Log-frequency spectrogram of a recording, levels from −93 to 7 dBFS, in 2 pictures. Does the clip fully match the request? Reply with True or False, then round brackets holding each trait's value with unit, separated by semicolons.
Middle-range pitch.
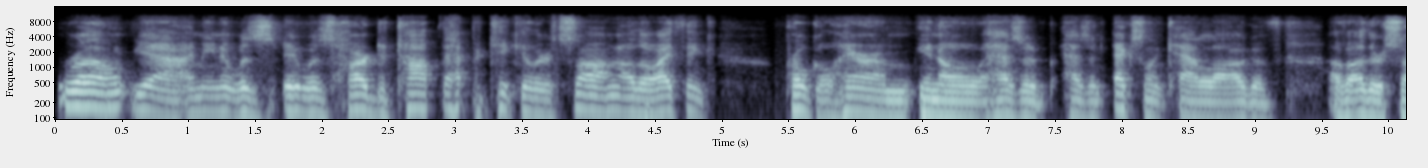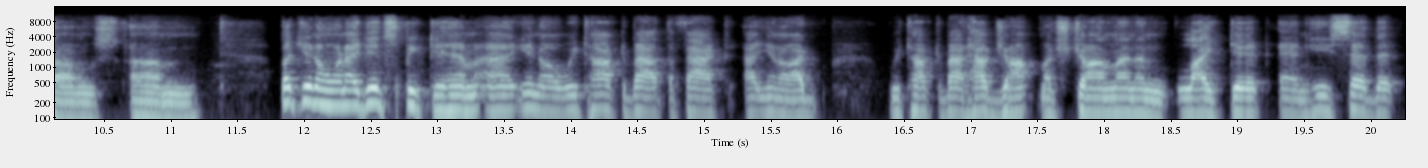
False (130 Hz)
